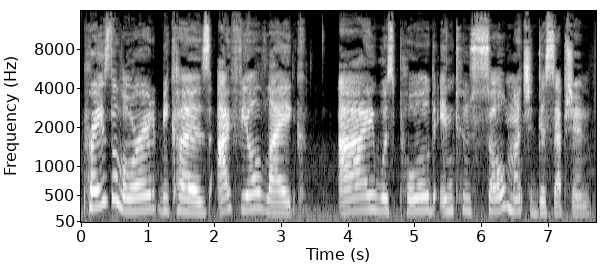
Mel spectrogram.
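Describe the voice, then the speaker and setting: Young woman, from Ethiopia, casual vlog talk, emotional, excitable, many fillers. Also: fairly high pitch, slow pace, slight background noise. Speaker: vlogger. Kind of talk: casual testimony to camera.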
